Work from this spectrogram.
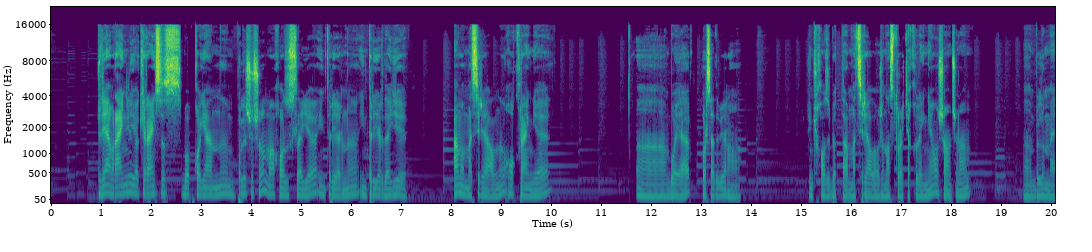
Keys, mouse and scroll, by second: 0.4-1.4 drag, 2.3 click, 3.8 click, 5.2 click, 5.9 click, 9.3 right click, 10.1 click, 12.2 click, 16.0 click, 17.7 click, 19.3 click.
